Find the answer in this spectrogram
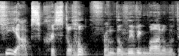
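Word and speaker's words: Cheops: The Ink Master says, "Hey Pat, tell Matt that the Chops, pronounced Kops Crystal from the living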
